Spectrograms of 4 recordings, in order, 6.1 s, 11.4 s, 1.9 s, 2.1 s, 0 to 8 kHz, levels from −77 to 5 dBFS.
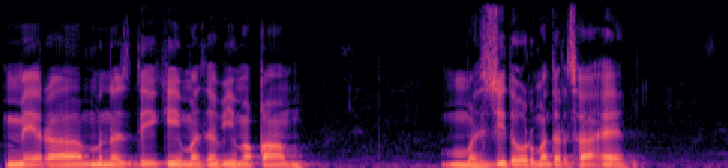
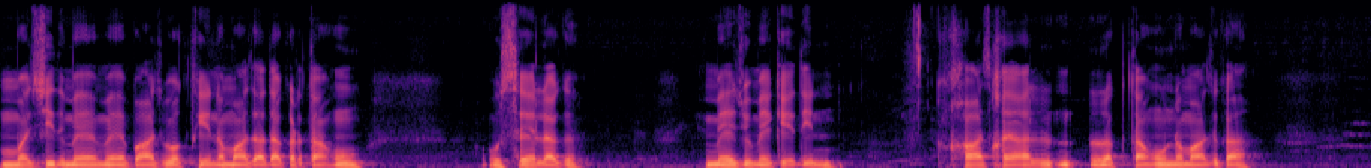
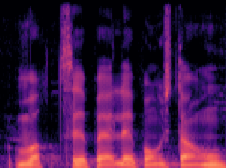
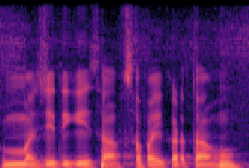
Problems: background sounds at intervals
